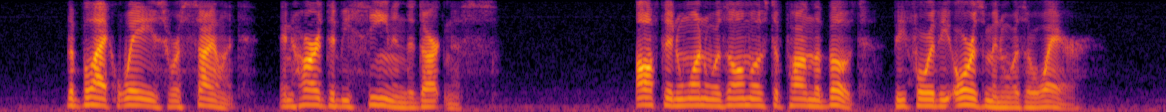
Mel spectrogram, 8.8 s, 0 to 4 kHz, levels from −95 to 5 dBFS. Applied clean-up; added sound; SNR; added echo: none; none; none; none.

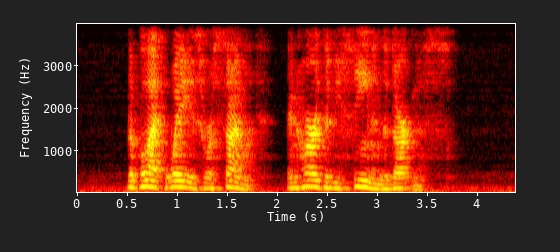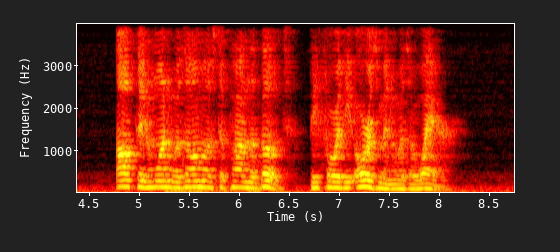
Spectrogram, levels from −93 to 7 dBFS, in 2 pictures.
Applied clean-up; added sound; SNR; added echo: none; Wind; 13 dB; reverberation time 0.3 s.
